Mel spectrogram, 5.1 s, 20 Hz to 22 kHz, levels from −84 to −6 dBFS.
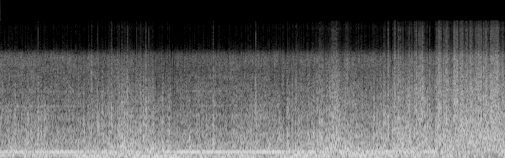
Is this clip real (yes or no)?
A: yes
